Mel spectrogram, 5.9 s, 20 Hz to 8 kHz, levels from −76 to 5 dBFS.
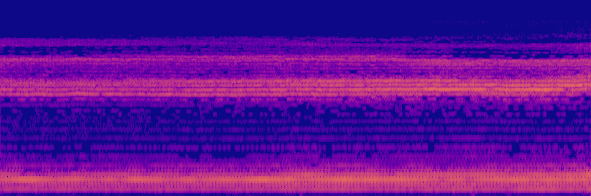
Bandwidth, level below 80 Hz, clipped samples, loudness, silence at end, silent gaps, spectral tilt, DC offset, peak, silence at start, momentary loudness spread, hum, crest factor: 6 kHz; -76 dBFS; under 0.1%; -26 LUFS; 0 s; none; -7 dB/octave; under 0.1%; -14 dBFS; 0 s; 7 LU; none; 14 dB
